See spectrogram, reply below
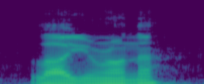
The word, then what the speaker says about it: La Llorona: And the first time I ever heard of La Llorona, is that how you say it? – La Llorona. Mm-hmm.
